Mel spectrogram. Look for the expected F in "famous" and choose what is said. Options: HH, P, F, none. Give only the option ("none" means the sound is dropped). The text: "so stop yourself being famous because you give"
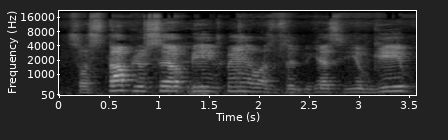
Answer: P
